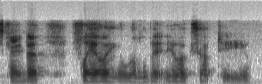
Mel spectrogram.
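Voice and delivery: usual speaking voice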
